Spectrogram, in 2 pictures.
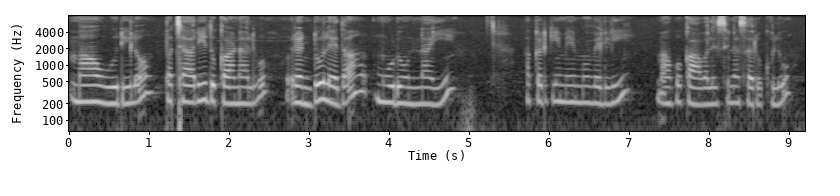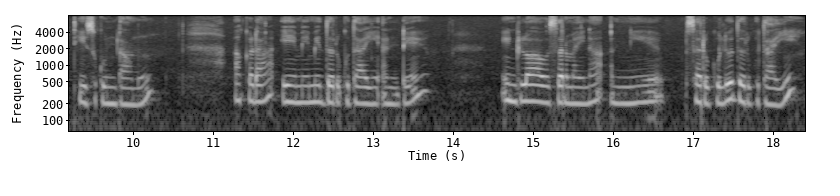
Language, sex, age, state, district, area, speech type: Telugu, female, 45-60, Andhra Pradesh, East Godavari, rural, spontaneous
